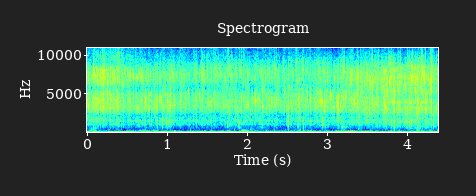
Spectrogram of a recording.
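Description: Mandeli fish sizzles in oil on a hot griddle set over a wood-fired stove, a steady close hiss and crackle running without pause and with no talking.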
